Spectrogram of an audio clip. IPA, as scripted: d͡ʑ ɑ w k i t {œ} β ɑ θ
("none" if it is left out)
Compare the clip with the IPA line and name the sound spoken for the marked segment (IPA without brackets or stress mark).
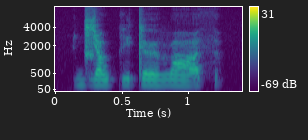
œ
